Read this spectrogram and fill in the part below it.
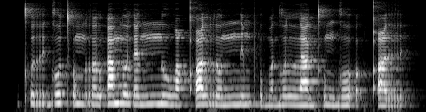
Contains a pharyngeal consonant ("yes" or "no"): no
